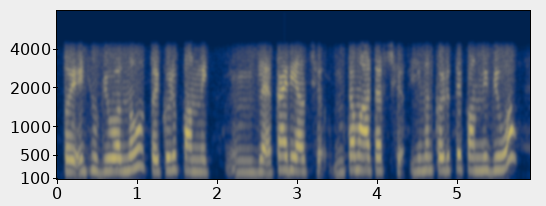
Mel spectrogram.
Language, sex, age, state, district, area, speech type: Kashmiri, female, 18-30, Jammu and Kashmir, Kupwara, rural, conversation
